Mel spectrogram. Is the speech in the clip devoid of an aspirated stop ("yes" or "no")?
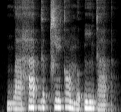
yes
